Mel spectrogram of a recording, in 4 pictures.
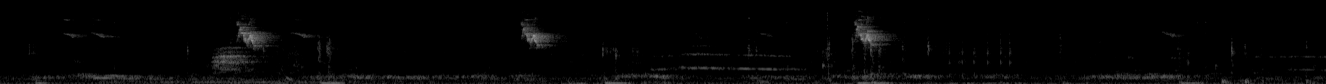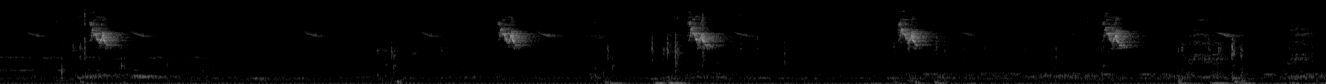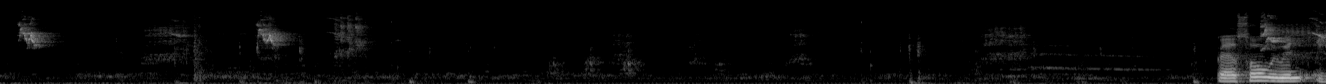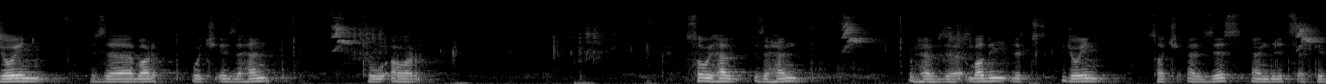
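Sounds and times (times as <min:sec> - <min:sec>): bird chirping: 0:00.3 - 0:04.2, 0:05.2 - 0:10.0, 0:10.8 - 0:21.0, 0:22.1 - 0:44.4, 0:45.2 - 0:53.0.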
